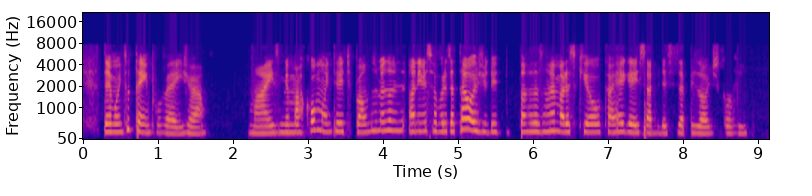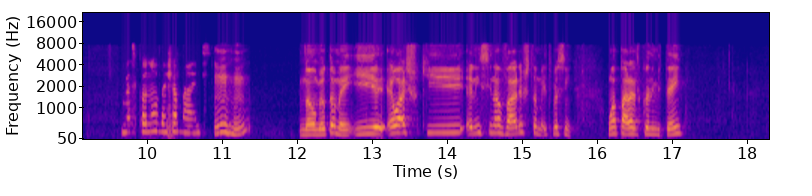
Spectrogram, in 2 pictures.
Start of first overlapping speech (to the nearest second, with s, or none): none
